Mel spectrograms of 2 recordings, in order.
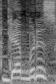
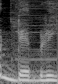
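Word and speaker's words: debris: अब जैसे देखिए ना आप डेबिस बोल देते हैं कई लोग। लास्ट में एस है वो डेबरी है।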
